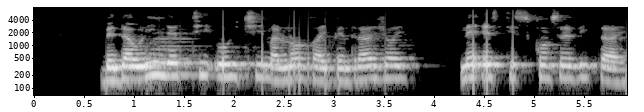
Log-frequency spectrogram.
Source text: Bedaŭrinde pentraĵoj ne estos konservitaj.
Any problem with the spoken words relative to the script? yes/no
yes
